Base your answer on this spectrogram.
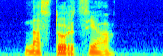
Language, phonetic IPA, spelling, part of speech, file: Polish, [naˈsturt͡sʲja], nasturcja, noun, Pl-nasturcja.ogg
